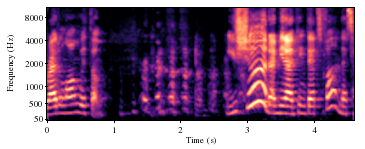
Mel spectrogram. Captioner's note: laughter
